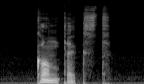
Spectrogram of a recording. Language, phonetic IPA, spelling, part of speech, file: Polish, [ˈkɔ̃ntɛkst], kontekst, noun, Pl-kontekst.ogg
